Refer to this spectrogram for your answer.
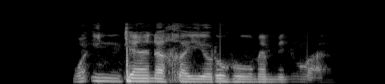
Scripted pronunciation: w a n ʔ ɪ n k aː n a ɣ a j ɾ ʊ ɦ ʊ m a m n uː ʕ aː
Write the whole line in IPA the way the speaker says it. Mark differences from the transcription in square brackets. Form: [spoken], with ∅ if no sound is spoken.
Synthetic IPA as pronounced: w a [∅] ʔ ɪ n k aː n a [x] a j ɾ ʊ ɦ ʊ m a m n uː ʕ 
